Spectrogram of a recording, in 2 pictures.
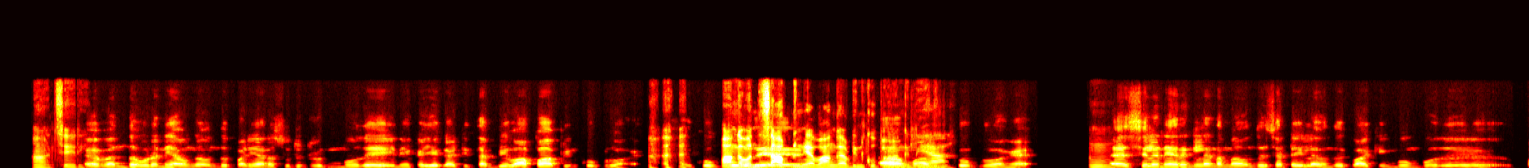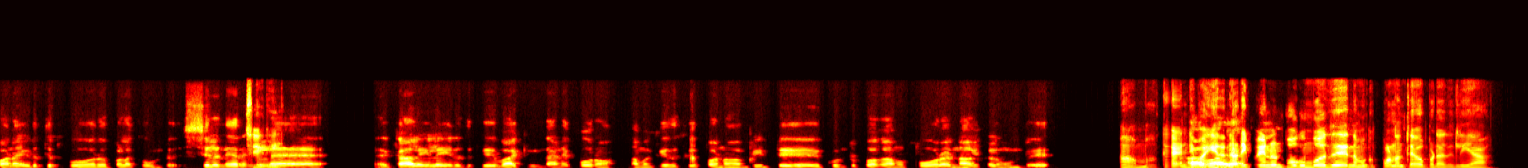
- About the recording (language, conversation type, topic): Tamil, podcast, தினசரி நடைப்பயணத்தில் நீங்கள் கவனிக்கும் மற்றும் புதிதாகக் கண்டுபிடிக்கும் விஷயங்கள் என்னென்ன?
- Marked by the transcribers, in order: laugh; drawn out: "போம்போது"; drawn out: "நேரங்கள்ல"; other noise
